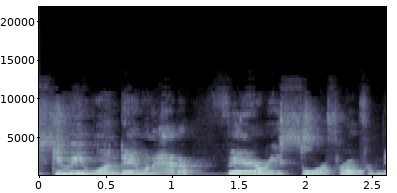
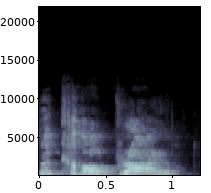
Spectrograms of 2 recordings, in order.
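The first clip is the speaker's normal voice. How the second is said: very high-pitched cartoon baby voice; 3 semitones higher than usual. Demonstrating how the character usually sounds, Stewie Griffin voice. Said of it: "normally Stewie's up here".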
